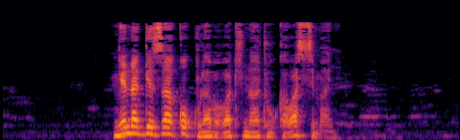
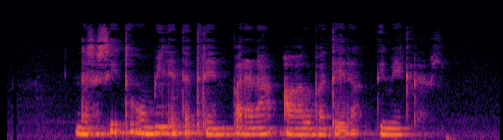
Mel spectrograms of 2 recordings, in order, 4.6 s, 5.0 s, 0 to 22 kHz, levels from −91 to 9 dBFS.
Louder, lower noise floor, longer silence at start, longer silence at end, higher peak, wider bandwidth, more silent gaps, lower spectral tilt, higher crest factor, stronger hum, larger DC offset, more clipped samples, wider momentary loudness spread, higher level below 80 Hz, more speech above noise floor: first, -18 LUFS vs -27 LUFS; first, -68 dBFS vs -59 dBFS; first, 1.15 s vs 0.75 s; first, 1.25 s vs 0.55 s; first, 0 dBFS vs -12 dBFS; about the same, 11.5 kHz vs 10.5 kHz; neither; second, -4 dB/octave vs -7 dB/octave; first, 22 dB vs 16 dB; neither; neither; neither; first, 12 LU vs 8 LU; about the same, -54 dBFS vs -58 dBFS; first, 50 dB vs 33 dB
